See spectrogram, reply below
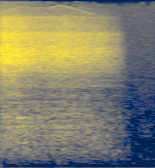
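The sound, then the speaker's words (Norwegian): A single long, airy inhale through the nose, drawn steadily for just over a second before tapering off into quiet. It sounds soft, with no talking. “Da puster du godt inn med nesa.”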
